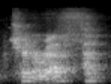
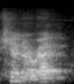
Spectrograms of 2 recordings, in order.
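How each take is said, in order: First: The name ends with a 'th' sound. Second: The name ends with a 't' sound. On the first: "Pronounced like a T H" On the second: "pronounced like a T"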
